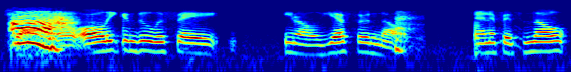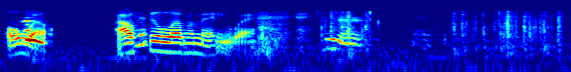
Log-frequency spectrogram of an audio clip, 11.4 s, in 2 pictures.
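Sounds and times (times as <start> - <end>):
speech: 1.1 - 6.3, 6.9 - 8.4, 9.0 - 9.4
typing on a keyboard: 10.2 - 11.4.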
